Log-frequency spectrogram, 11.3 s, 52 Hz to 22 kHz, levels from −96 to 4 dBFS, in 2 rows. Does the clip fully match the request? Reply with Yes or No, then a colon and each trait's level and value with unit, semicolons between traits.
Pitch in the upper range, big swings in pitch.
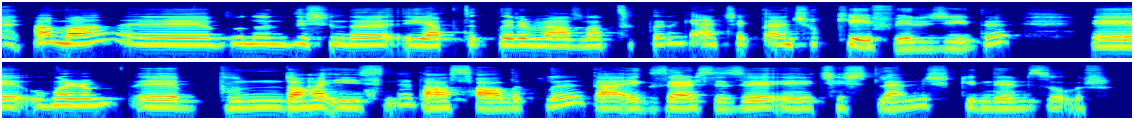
Yes: high, 200 Hz; wide, 6.1 semitones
